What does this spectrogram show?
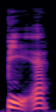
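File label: "bie", Mandarin pinyin, third tone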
